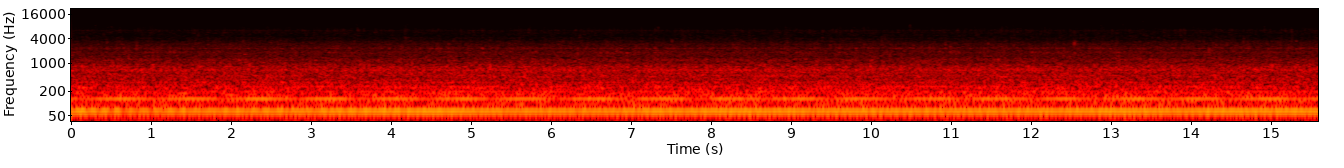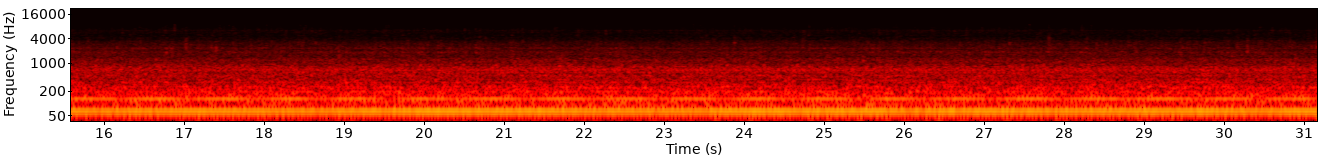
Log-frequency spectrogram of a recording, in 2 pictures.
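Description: Gasoline pouring in a steady stream from a fuel tank's sending-unit opening and splashing into a drain bucket, over a steady low mechanical hum that pulses evenly.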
